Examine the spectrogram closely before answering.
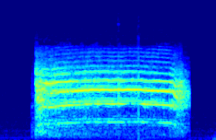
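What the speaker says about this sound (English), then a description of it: "Add the actual Tom and Jerry scream to your stream deck." The cartoon Tom and Jerry scream sound effect, one loud, sustained, shrill yowl held for about two seconds, then cut off sharply, with silence before and after.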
